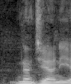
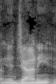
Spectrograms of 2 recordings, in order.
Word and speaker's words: Nanjiani: Nanjiani, yeah. – Nanjiani.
